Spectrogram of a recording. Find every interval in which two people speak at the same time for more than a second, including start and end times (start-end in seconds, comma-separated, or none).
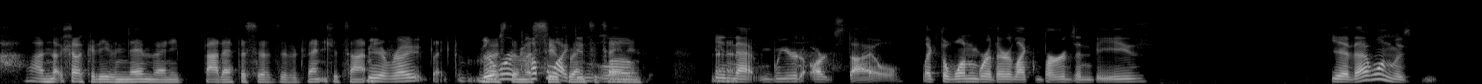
4.8-6.4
